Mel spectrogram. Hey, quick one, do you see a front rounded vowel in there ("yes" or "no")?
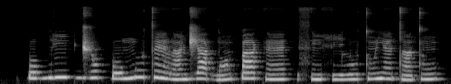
no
